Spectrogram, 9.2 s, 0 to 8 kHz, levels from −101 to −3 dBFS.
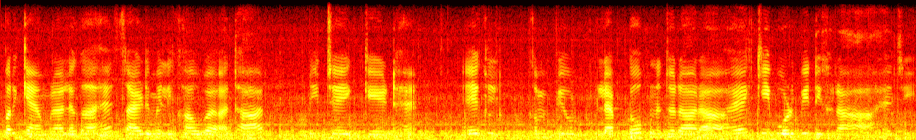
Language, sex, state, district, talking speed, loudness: Hindi, female, Haryana, Rohtak, 175 wpm, -18 LUFS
